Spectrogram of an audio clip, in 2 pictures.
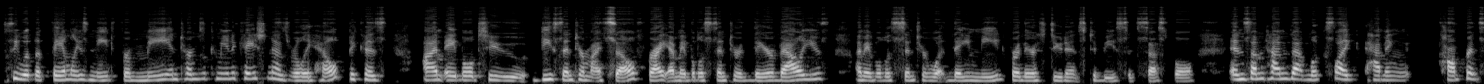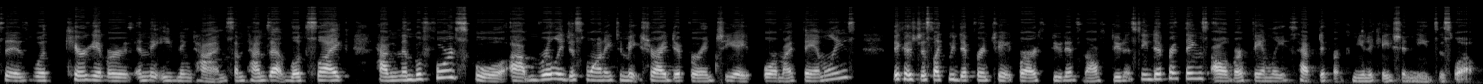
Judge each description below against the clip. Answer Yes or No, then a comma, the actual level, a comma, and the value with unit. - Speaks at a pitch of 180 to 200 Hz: Yes, high, 190 Hz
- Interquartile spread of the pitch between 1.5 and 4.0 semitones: No, average, 4.6 semitones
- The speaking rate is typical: Yes, average, 195 wpm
